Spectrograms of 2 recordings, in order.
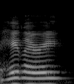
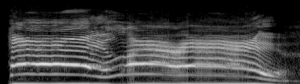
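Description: First: It is said calmly, at normal loudness. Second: It is screamed loudly, like a cornfield shout.

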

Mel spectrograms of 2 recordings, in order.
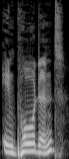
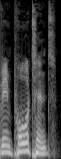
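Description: First: The middle T is sounded like a D. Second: The middle T is sounded as a clear T. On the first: The speaker calls it wrong. "says the word important instead of important" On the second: The speaker calls it right. "It seems that all words with the letter T in them become a D"

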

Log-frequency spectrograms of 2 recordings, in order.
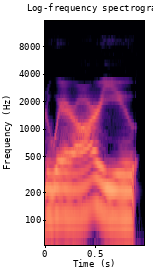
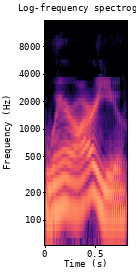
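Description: First: It sounds angry, like a stern cop. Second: It sounds warm and loving, like gentle concern.

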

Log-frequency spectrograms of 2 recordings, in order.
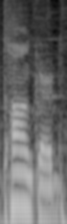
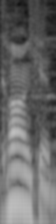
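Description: First: The second syllable sounds like 'kurd', as in conquered. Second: The second syllable sounds like 'kid', reduced and short. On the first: "C-O-N-Q-U-E-R-E-D, like Concord" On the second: "But then there's C-O-N-K-I-D"

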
